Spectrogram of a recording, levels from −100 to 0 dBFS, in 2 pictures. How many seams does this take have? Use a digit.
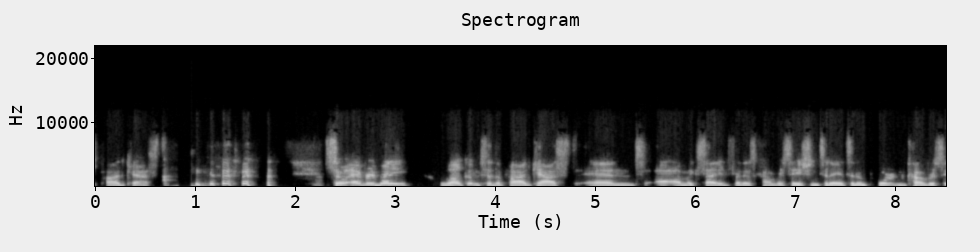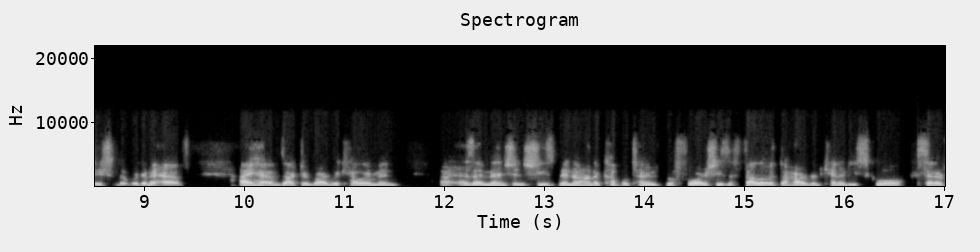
0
